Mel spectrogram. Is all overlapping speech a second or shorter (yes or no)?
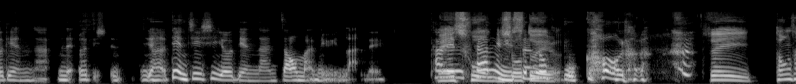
no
